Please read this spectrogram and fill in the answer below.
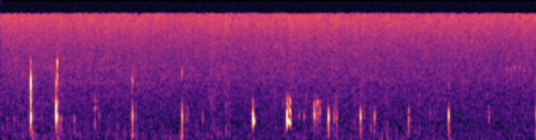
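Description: Scattered soft gurgles and brief pops over quiet background; ordinary bowel sounds of stomach growling.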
